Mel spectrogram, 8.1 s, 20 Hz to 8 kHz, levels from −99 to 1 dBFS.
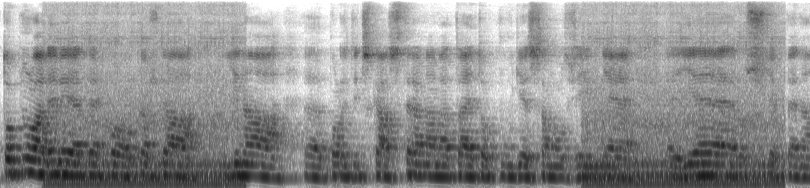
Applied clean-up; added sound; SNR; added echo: none; Engine / Truck / Car; 4 dB; reverberation time 0.6 s.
